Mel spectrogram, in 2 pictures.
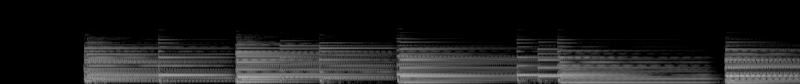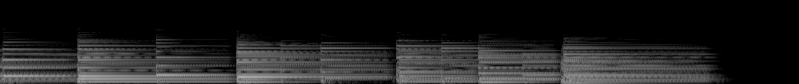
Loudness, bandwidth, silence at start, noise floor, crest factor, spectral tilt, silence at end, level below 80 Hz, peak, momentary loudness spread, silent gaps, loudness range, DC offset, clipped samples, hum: -32 LUFS; 5.8 kHz; 0.85 s; under -90 dBFS; 18 dB; -6 dB/octave; 0.8 s; -52 dBFS; -14 dBFS; 12 LU; none; 4 LU; under 0.1%; under 0.1%; none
